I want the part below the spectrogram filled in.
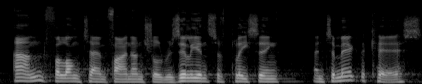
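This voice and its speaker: This man has a northeast England accent and a medium pitch. He talks at a moderate pace. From northeast England (Hartlepool). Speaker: police chief. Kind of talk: keynote speech.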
